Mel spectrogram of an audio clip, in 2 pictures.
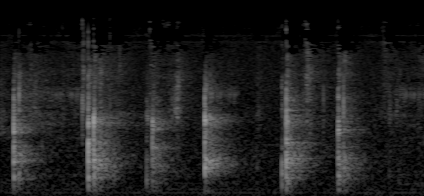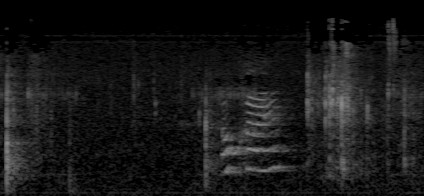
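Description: Chunky platform high heels striking a ceramic tile floor: about seven sharp footsteps, roughly half a second to a second apart, each with a short ringing tail in the room. The steps stop about four and a half seconds in.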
